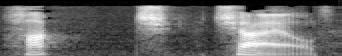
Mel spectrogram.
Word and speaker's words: Hochschild: How do you pronounce Hochschild? Well, Hochschild.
